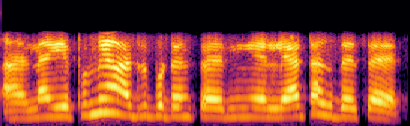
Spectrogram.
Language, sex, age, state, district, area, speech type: Tamil, female, 30-45, Tamil Nadu, Tirunelveli, urban, conversation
